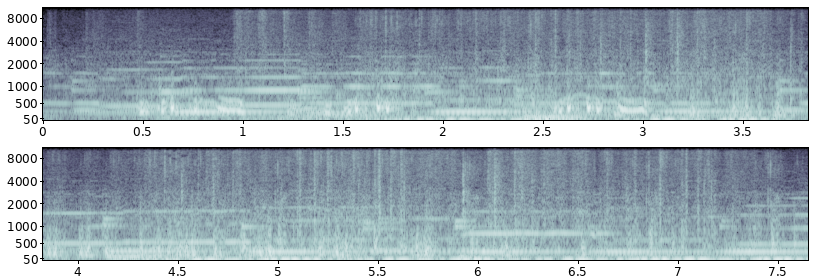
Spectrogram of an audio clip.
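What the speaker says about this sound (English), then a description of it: "See if the pigeons are gonna come flying over." In the video game Grim Fandango, several pigeons coo in overlapping calls over continuous background music, with soft fluttering and shuffling sounds as the birds move about.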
